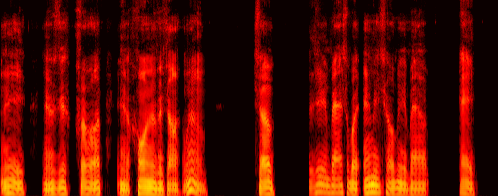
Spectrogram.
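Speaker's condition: Throat cancer; voice affected by cancer

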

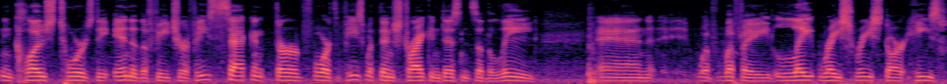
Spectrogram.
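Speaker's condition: No condition

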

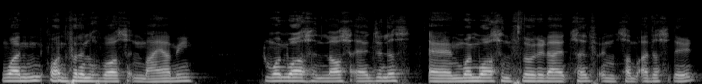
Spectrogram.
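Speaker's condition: Cleft palate; recent nose surgery

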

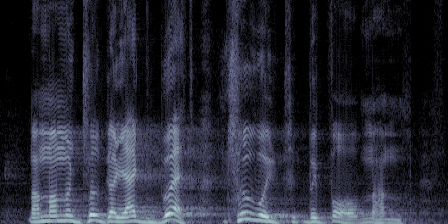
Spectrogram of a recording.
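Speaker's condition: Cerebral palsy; Arkansas

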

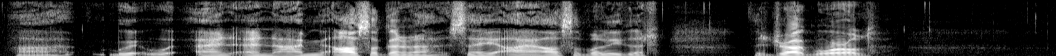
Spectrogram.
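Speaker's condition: Parkinson's disease; man aged 73

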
